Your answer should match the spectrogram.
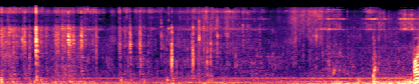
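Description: Water lapping against a small aluminum fishing boat's hull with wind rumble on the microphone, broken by scattered clicks and knocks of gear on the deck. A faint steady hum comes in about two seconds in.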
